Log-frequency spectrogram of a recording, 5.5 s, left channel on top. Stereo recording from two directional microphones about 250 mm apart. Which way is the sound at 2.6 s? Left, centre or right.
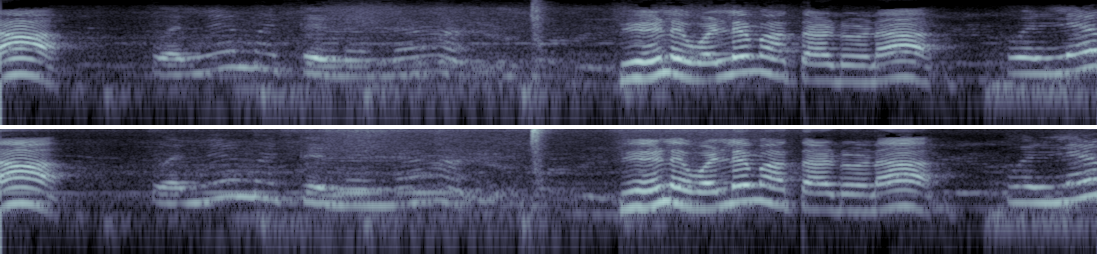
Centre.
